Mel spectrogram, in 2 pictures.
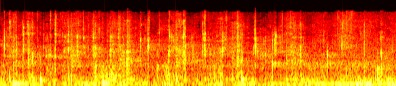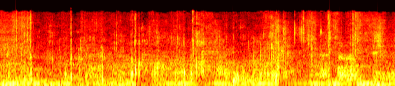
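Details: Husky eating raw beef, recorded close for ASMR: quick wet chomps and lip smacks, with a few louder crunchy bites standing out, over a low steady hum.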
